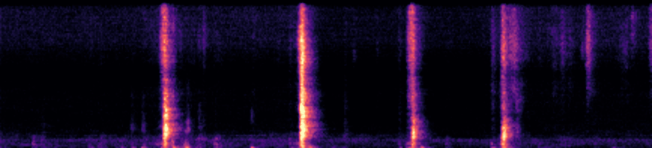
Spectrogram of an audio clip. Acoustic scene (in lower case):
kitchen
